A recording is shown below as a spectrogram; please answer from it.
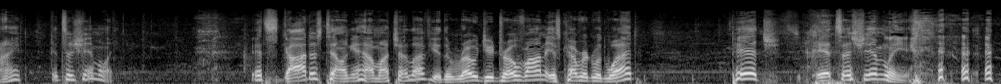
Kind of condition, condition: setting, busy venue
